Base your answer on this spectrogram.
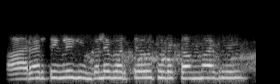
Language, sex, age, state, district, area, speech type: Kannada, female, 18-30, Karnataka, Bidar, urban, conversation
